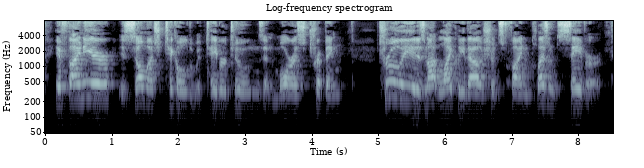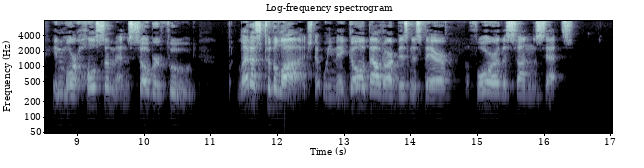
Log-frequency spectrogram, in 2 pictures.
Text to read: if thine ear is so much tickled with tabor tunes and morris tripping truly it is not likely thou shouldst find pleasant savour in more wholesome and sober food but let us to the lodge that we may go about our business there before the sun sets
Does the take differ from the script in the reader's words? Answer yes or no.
no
